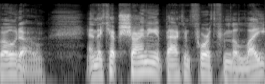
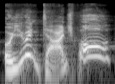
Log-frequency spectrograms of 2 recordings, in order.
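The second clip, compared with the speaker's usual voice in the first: much higher, louder, imitating a cop who just recognized a star; starstruck cop; 6 dB louder than usual. Cop recognizes the actor he cuffed, imitated excited fan. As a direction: gush it like a fan spotting a celebrity.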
